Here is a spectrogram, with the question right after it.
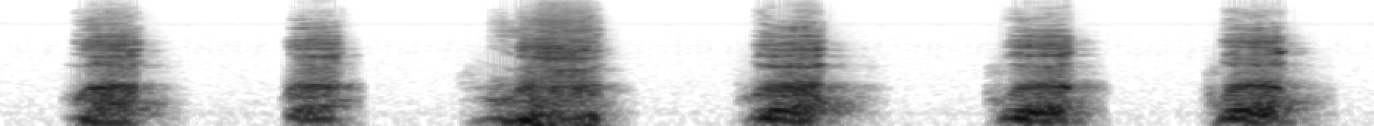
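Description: A walrus gives deep, rough grunting bellows, repeated roughly every one and a half seconds.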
